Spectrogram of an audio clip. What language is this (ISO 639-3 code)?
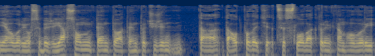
slk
